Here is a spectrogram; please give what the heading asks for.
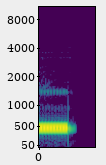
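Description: A steady, clean telephone dial tone hums for about half a second as a phone call is placed, then abruptly cuts off and fades into silence. No voices are present.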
